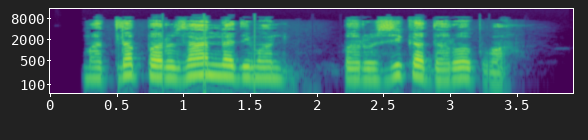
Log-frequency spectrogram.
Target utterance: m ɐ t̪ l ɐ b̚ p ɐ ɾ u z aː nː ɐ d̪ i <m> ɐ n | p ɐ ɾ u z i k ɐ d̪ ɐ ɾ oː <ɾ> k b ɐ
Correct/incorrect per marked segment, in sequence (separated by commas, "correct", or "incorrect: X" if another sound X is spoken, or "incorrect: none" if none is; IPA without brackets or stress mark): correct, incorrect: none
